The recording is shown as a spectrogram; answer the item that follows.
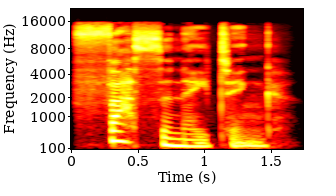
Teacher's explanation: Pronunciation tip. The SC is just a soft S sound and emphasize the first syllable.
